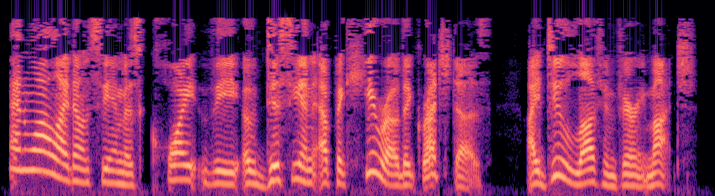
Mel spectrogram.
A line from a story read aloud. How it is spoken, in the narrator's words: got a big laugh when she continued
